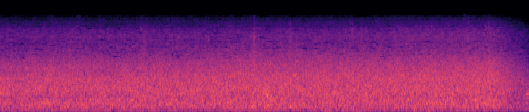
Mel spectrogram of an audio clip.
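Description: Swollen creek in flood near Falls City, Washington, rushing over its banks during an atmospheric river storm, a steady, loud broadband roar of turbulent water filling the whole stretch without a break and easing only slightly at the very end.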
